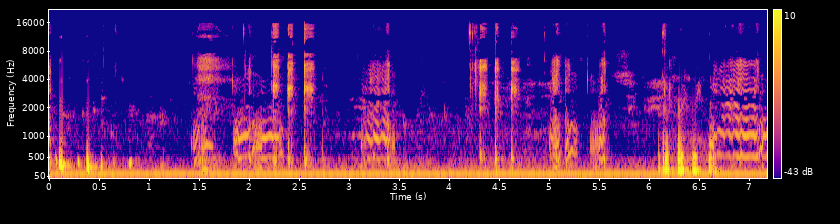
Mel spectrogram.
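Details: Domestic cat chattering in a series of quick, clipped clicks and short harmonic chirps, with human speech mixed in and a steady low hum underneath.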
